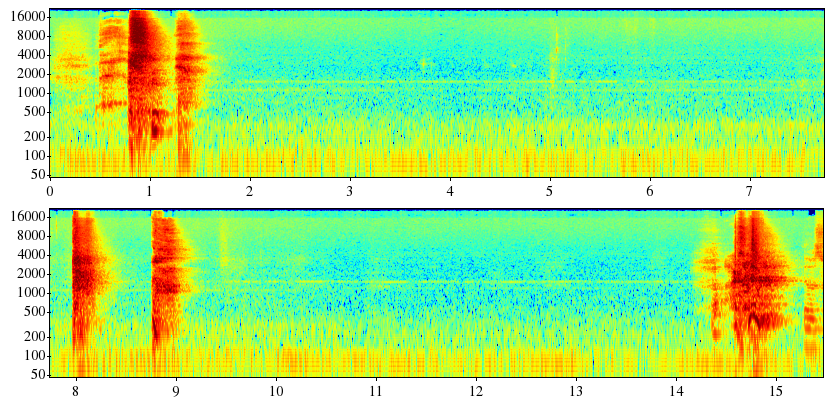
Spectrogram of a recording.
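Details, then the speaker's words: Three sharp, explosive sneeze bursts, deliberately faked, with a low steady room hum between them. "fake that was a fake sneeze God bless you"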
